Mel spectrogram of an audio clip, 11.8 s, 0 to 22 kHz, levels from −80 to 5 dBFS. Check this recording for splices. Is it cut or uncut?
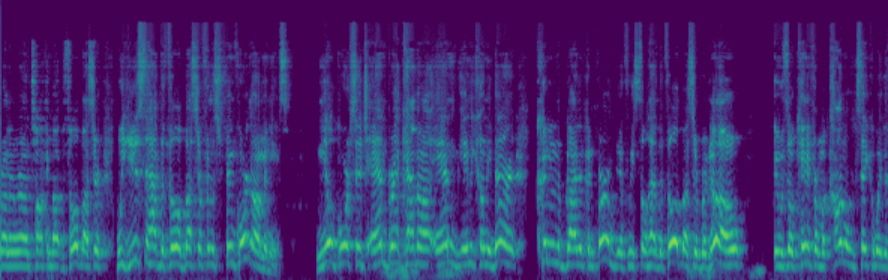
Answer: uncut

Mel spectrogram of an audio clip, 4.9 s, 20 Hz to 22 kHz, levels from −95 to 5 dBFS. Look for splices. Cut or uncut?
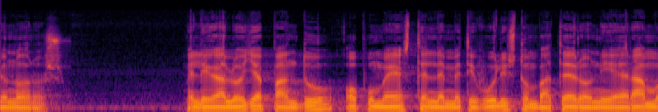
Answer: cut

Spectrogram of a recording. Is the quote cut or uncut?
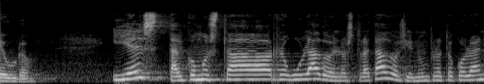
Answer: uncut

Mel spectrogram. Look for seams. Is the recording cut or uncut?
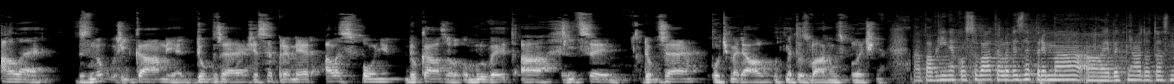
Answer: cut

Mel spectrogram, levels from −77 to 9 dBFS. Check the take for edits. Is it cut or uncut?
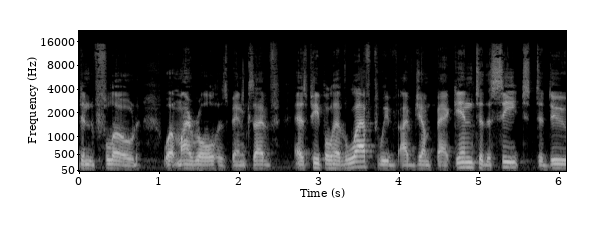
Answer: cut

